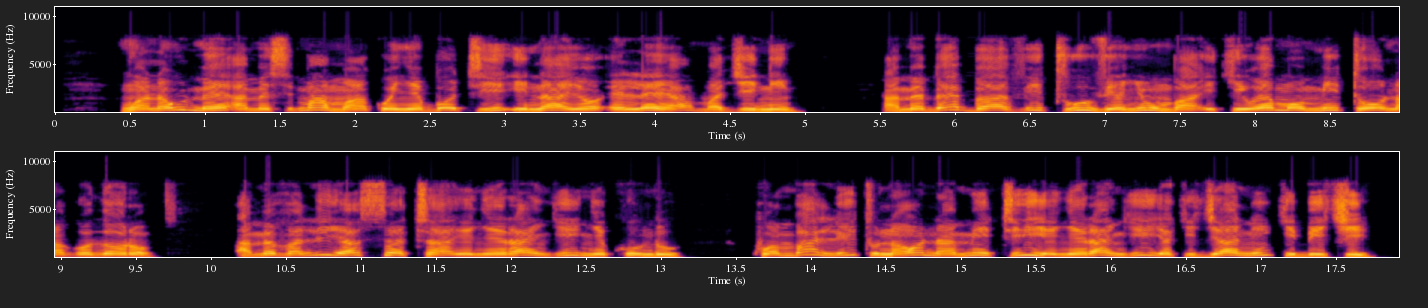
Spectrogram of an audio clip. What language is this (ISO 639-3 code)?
swa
